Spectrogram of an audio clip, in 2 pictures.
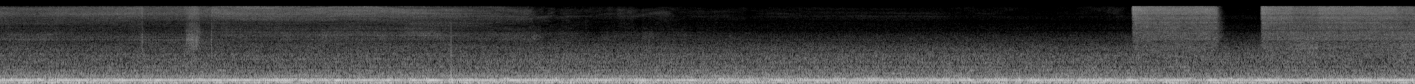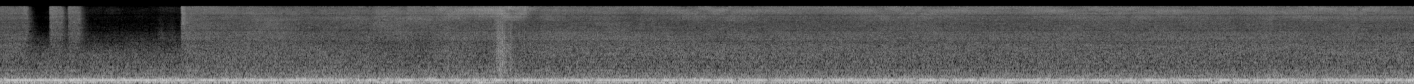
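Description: Gravity-feed air spray gun hissing as compressed air and paint blow through it: it stops for several seconds, comes back in a few short trigger bursts near the middle, then runs continuously while the painter lays paint on the panel. A steady low hum runs underneath.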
